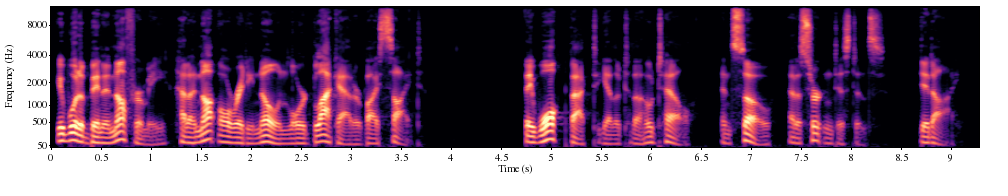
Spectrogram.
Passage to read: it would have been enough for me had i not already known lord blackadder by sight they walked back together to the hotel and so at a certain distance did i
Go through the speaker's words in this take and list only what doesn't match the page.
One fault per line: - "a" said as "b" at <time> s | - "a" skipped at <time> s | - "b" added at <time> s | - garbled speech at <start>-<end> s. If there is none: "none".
none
